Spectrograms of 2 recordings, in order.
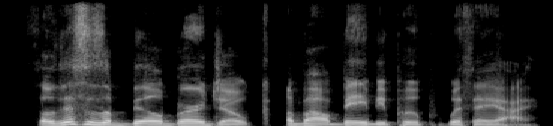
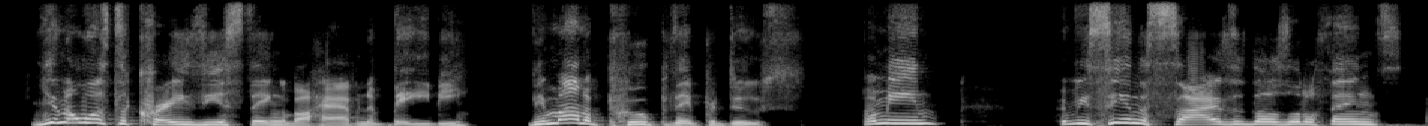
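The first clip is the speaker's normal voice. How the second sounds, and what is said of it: Imitates another person's voice. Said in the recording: “my best impression of Bill Burr”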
